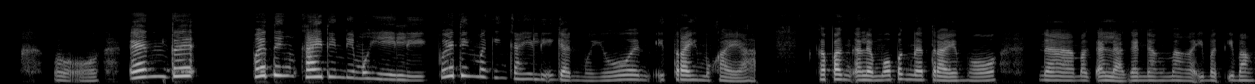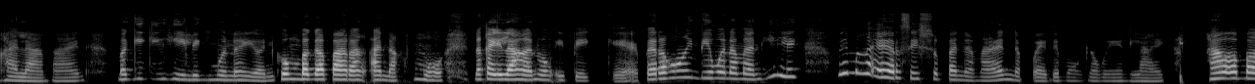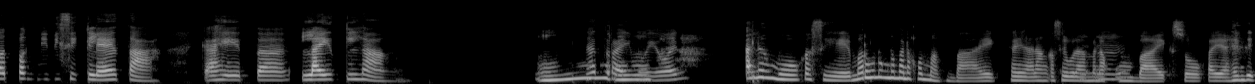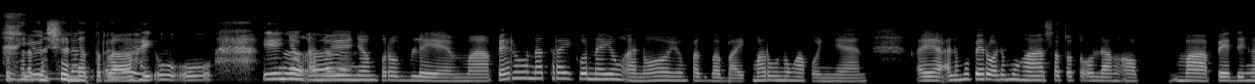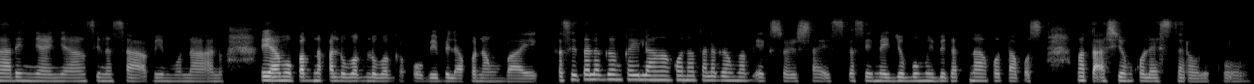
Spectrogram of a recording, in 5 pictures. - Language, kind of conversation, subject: Filipino, advice, Paano ko malalampasan ang pagkaplató o pag-udlot ng pag-unlad ko sa ehersisyo?
- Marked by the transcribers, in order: sniff; laughing while speaking: "mo"; other background noise; tapping; chuckle; laughing while speaking: "siya na-try"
